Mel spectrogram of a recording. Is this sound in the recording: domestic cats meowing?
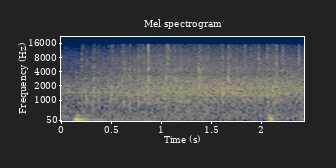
no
